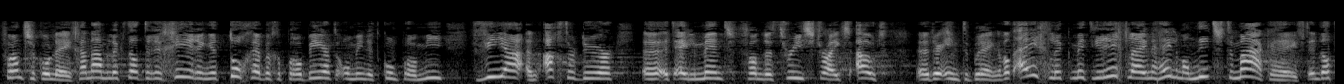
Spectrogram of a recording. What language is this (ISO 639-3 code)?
nld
